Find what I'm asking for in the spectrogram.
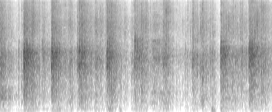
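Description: A church congregation claps in unison as an offering of praise to God, about a dozen sharp, even claps in a steady rhythm, fairly faint and with no voices over them.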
